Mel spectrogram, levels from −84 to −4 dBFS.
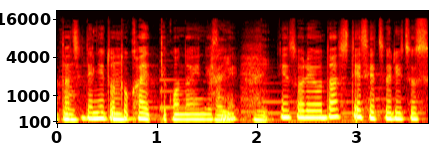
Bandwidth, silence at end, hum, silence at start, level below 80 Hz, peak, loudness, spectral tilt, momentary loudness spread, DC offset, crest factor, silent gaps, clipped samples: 15 kHz; 0 s; none; 0 s; -56 dBFS; 0 dBFS; -14 LUFS; -7 dB/octave; 5 LU; under 0.1%; 12 dB; none; under 0.1%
